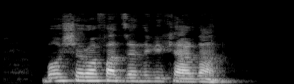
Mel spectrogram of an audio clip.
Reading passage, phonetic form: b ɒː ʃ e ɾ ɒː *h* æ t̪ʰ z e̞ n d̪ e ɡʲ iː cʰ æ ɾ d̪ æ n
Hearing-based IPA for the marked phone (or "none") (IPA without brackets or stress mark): f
